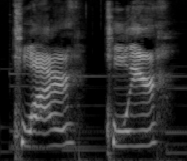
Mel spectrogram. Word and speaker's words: choir: Choir. Thanks. It's a K sound. I was a little bit more confused. about the O and the I. More than the CH.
